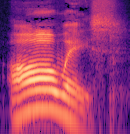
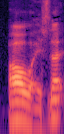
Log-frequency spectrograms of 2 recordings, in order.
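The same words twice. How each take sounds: First: "Always" called out high and loud, stretched and falling; emphatic always. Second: Said in the usual way. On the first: Real, not acted. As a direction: proclaim "Always" as a pulpit charge.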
